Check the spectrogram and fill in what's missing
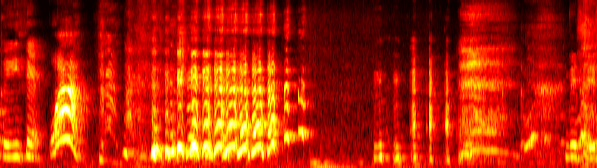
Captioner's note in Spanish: risas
